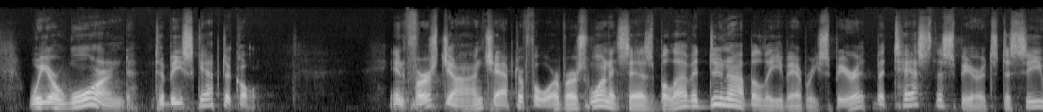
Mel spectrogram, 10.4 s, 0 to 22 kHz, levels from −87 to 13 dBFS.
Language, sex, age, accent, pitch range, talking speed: English, male, 50-69, American, 100-155 Hz, 155 wpm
